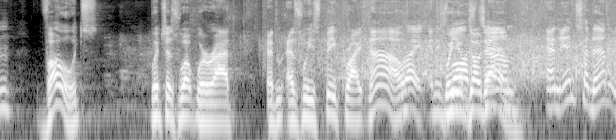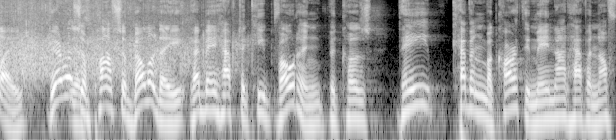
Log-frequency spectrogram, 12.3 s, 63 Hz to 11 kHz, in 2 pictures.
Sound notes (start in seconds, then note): 4.5 applause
